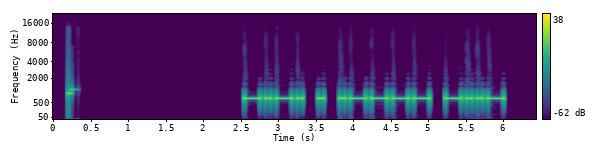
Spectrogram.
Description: Morse code, heard as a keyed tone, about 17 wpm, 700 Hz. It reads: CE1X
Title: DXCC-100 Call Signs - 4 Characters - 17wpm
